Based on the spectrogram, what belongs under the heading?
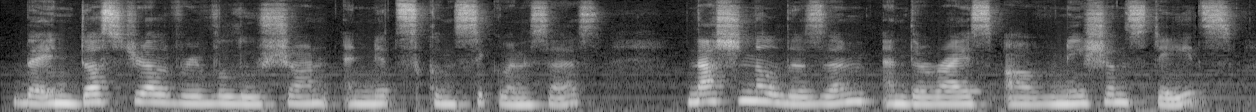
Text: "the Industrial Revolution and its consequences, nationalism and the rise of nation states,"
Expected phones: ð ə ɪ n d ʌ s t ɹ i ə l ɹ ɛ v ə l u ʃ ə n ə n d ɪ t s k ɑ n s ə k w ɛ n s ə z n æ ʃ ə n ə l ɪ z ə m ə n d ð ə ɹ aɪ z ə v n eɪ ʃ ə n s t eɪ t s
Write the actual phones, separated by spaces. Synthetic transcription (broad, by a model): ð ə ɪ n d ʌ s t ɹ i ə l ɹ ɛ v ə l u ʃ ə n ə n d ɪ t s k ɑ n s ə k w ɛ n s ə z n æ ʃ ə n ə l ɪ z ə m ə n d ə ɹ aɪ s ə v n eɪ ʃ ə n s t eɪ t s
